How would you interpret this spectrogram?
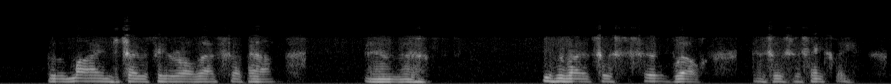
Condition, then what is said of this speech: Parkinson's disease. I apologize for my voice. I have Parkinson's.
